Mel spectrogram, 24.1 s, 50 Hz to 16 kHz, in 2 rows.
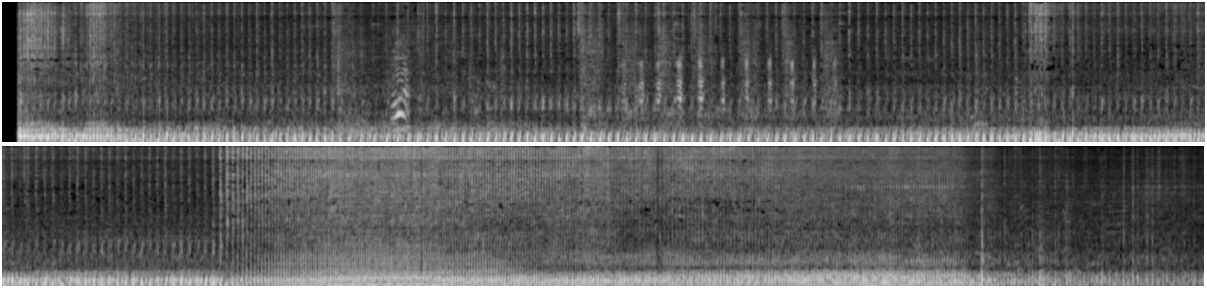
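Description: Riding lawn mower engine running at the start line with a rapid, even firing beat, then revving up about 14 seconds in as the mower launches, its pitch rising and then falling. The sound fades near the end as it moves away.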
